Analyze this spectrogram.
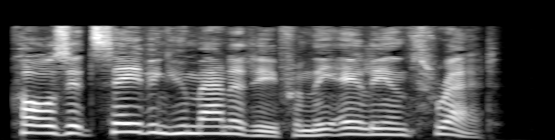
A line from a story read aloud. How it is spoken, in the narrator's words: Sam said sweetly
